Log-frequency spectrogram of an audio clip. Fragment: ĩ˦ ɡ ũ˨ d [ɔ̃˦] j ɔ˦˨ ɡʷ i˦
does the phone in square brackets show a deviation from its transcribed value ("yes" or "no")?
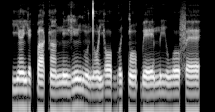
yes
